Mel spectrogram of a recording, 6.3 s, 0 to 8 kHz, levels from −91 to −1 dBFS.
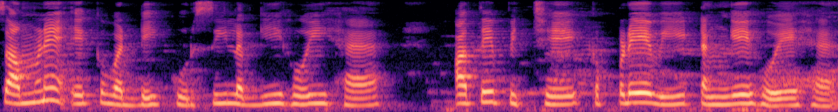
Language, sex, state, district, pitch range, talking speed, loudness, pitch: Punjabi, female, Punjab, Pathankot, 210-245 Hz, 135 wpm, -16 LUFS, 230 Hz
